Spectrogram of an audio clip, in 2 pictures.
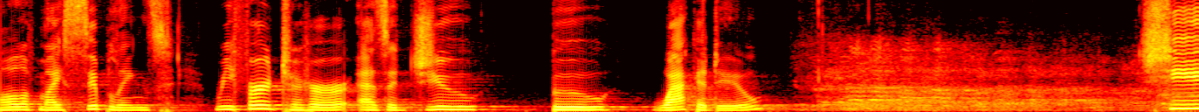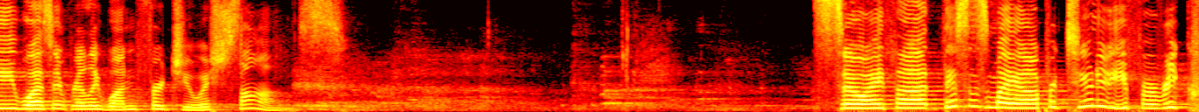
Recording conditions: live audience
